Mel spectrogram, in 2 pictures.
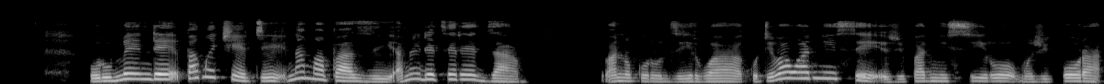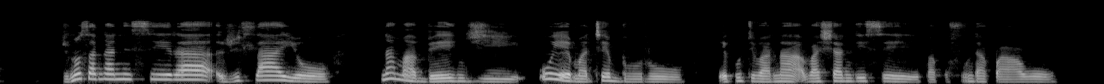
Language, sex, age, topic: Ndau, female, 36-49, education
